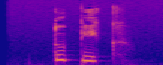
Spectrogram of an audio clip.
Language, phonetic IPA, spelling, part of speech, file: Russian, [tʊˈpʲik], тупик, noun, Ru-тупик.ogg
- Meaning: 1. dead end, impasse (a path that goes nowhere) 2. impasse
